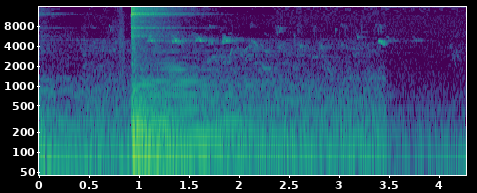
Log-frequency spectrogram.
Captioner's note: birds chirping sound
